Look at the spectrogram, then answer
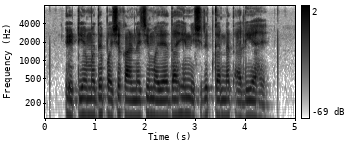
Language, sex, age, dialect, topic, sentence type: Marathi, male, 25-30, Standard Marathi, banking, statement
